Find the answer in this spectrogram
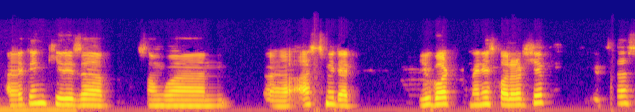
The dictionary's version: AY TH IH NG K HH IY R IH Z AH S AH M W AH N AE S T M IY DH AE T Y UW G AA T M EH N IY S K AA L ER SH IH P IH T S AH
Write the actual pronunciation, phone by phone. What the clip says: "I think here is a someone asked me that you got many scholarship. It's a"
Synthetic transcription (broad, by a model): AY T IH NG K HH IY R IH Z AH S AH M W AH N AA S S M IY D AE T Y UW G AA T M EH N IY S K AA L ER SH IH P IH T S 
